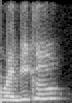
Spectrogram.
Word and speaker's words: Rangiku: Rengiku, It's like, yep, why do you Rengiku, stress his name like that? Is it Rangiku? yep, Giku Matsumoto.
